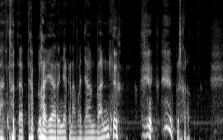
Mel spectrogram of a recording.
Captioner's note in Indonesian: tertawa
